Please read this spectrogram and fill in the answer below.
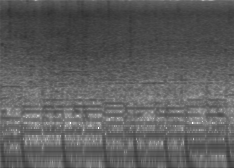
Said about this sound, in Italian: Ora che l'olio è caldo andiamo a mettere le patate.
